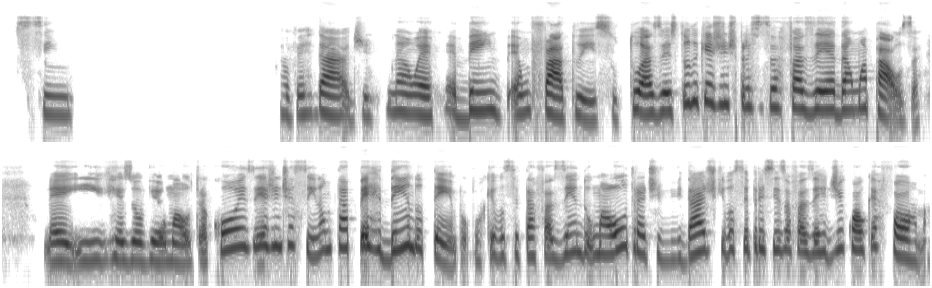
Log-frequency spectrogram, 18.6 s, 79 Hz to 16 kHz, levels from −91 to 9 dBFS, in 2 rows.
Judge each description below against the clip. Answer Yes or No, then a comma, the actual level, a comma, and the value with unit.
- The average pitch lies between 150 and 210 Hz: No, very high, 260 Hz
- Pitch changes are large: Yes, wide, 5.9 semitones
